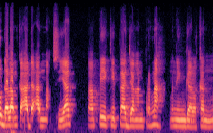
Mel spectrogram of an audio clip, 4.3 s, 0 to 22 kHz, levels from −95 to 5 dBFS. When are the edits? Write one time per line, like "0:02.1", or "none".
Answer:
0:01.6
0:03.3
